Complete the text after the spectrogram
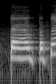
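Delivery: high sung-out trumpet fanfare; high "bum-ba-ba" horn call; loud trumpet imitation. A narrator's reading. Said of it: "they would blow really loudly".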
